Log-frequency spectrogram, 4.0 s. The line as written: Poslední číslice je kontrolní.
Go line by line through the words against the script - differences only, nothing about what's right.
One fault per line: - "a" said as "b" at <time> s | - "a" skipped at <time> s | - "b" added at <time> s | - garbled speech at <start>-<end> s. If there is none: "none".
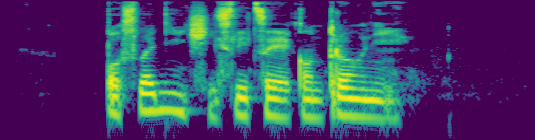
none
